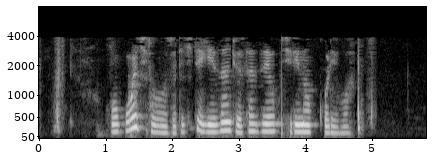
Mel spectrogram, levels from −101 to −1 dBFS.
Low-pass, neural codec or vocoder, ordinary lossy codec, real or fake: 7.2 kHz; none; AAC, 16 kbps; real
